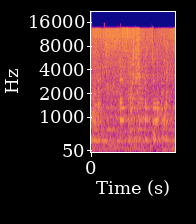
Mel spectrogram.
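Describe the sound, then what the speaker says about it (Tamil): Yogurt is stirred into a country-chicken biryani masala in a pan over low heat: a brief run of spoon scrapes and soft, wet stirring over a steady, close sizzle. "நல்லா போட்டு நல்லா மிக்ஸ் பண்ணினே இருங்க. அடி பிடிக்க விடாதீங்க."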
